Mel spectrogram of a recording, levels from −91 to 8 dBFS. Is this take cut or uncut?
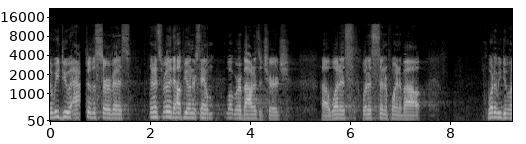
uncut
